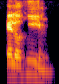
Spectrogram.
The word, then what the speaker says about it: Elohim: There it is, Elohim. Here's the pronunciation.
